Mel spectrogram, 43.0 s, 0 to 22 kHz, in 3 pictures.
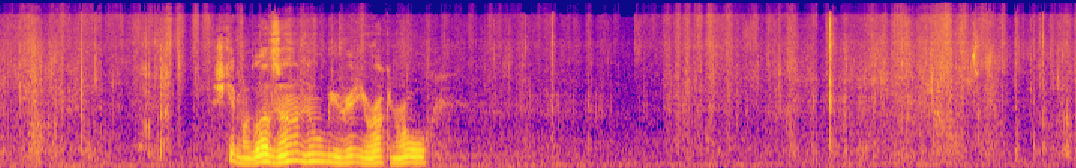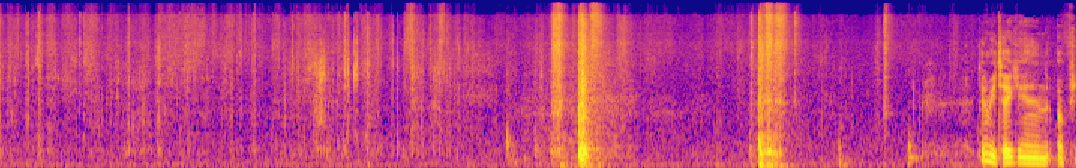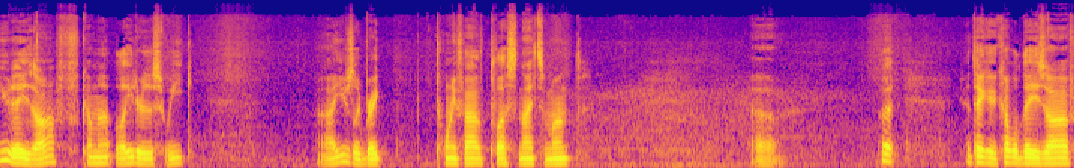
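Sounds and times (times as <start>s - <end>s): gloves rustling: 0.0s - 27.9s.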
